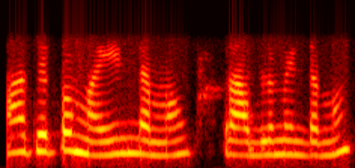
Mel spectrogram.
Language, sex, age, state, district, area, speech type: Telugu, female, 30-45, Andhra Pradesh, Palnadu, urban, conversation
